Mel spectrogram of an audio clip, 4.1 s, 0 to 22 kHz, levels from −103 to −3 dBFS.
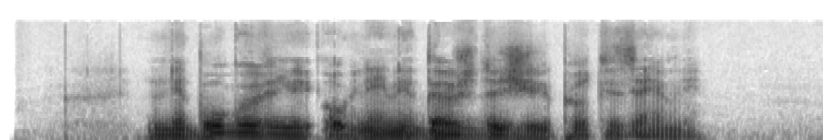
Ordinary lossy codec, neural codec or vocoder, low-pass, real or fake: AAC, 32 kbps; codec, 32 kHz, 1.9 kbps, SNAC; 14.4 kHz; fake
